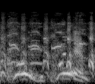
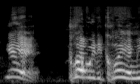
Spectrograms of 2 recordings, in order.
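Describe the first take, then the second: First: Very high, squealed disbelief; mock incredulous. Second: High, loud, drawn-out admission; insistent confirmation. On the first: Storyteller hears who the other woman is, high-pitched mock shock. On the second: Retold or imitated. Heartbroken friend confirms his mistress, high and drawn-out mock admission. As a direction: own up loudly, stretching the name out.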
